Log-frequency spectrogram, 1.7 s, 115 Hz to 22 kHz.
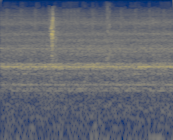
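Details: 2020 Infiniti QX60 3.5 L V6 at idle with cylinder 2 misfire (P0302) and raw fuel smell: uneven, lumpy low rumble. Dealer claimed a sludged engine; the cause was a stuck-open fuel injector.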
